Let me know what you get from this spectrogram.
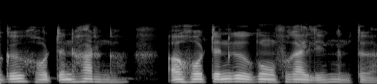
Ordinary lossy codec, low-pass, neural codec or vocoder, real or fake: none; 7.2 kHz; none; real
